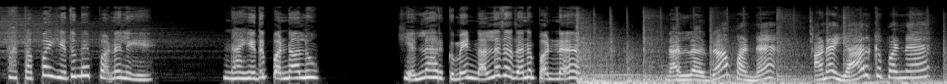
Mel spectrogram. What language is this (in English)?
Tamil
